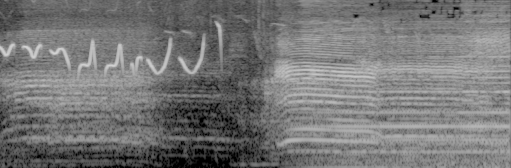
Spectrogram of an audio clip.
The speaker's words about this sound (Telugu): మరుసటి రోజు ఆ వ్యక్తి గొర్రెల్ని తోలుకుంటూ అడవిలోకొచ్చాడు.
